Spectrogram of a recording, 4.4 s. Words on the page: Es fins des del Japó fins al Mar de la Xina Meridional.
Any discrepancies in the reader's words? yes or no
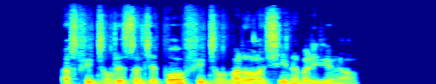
no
